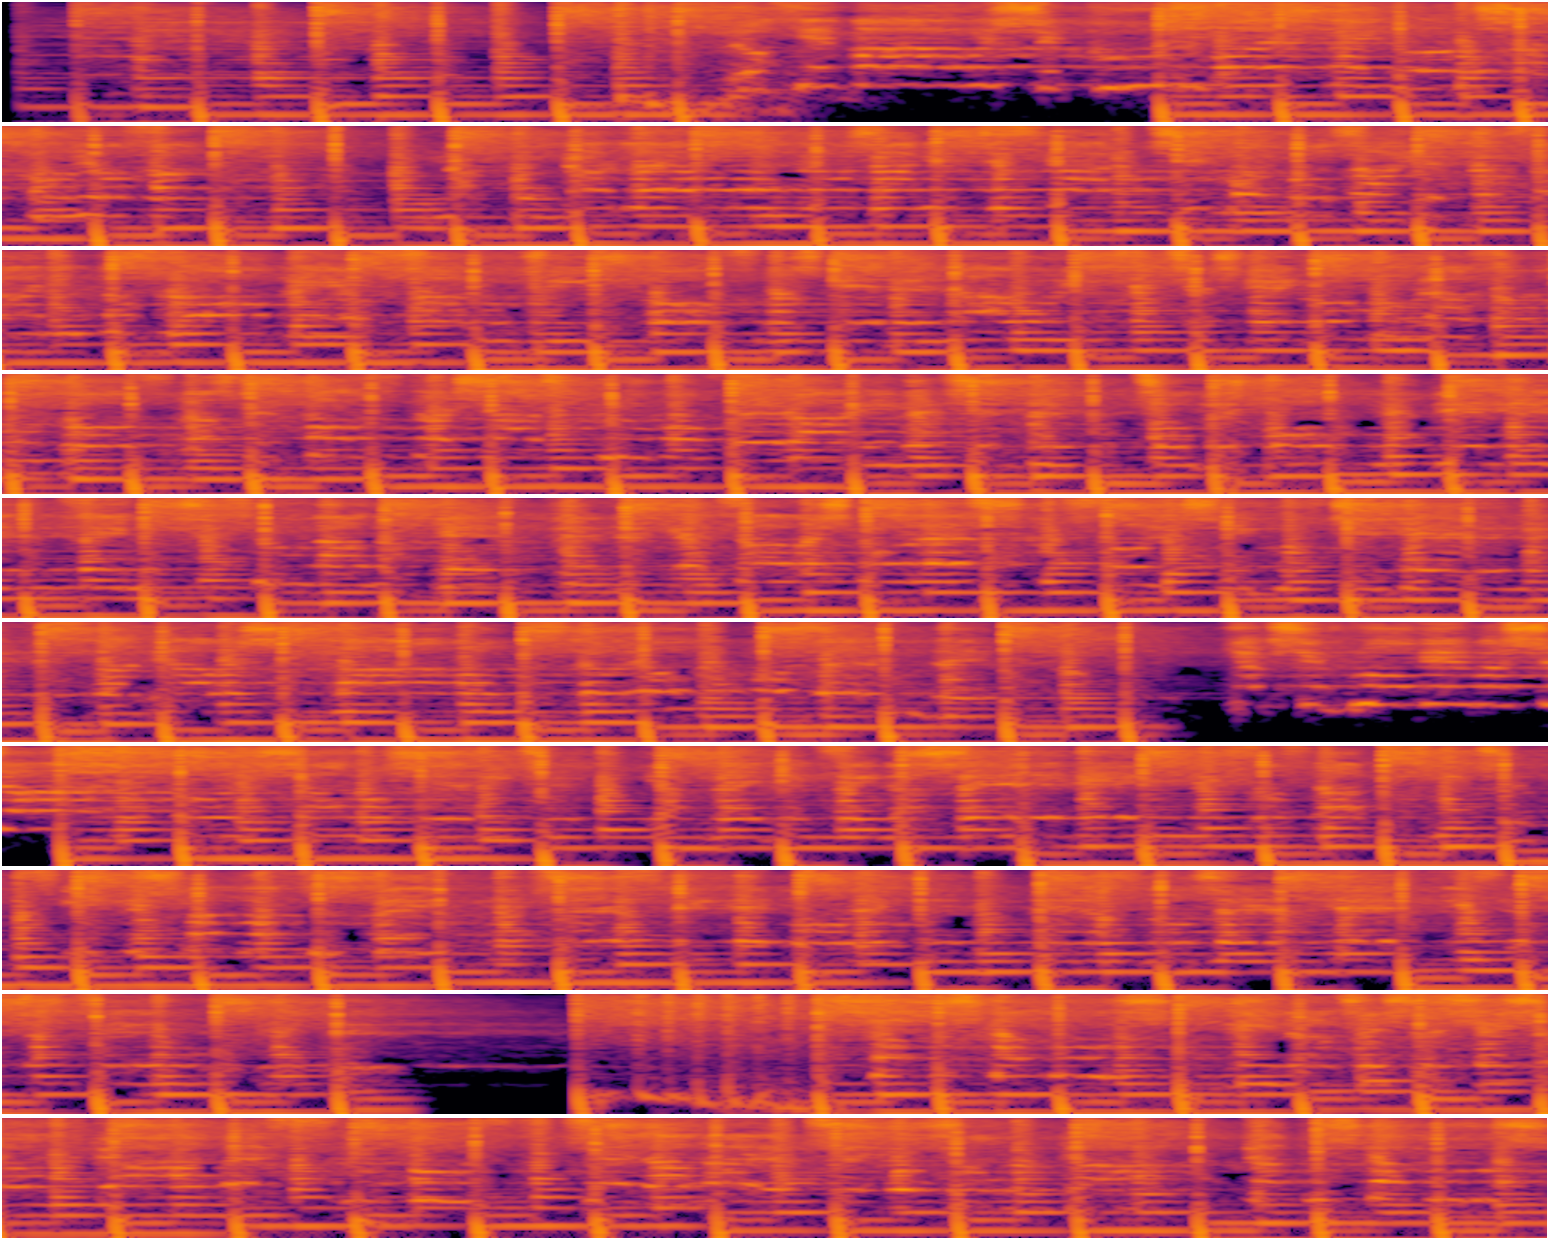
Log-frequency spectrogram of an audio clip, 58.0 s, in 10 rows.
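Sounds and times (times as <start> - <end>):
brutal disco music: 0.1 - 57.9.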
